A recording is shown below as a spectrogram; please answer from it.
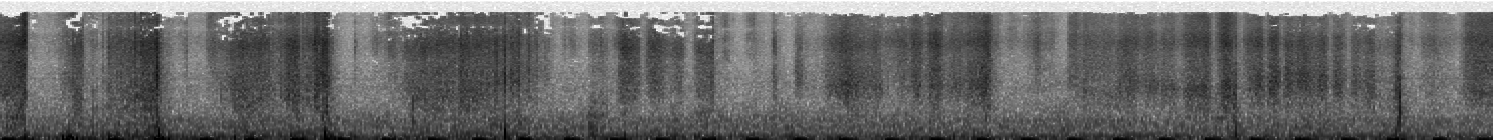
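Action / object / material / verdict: scrape / ribbed cotton gloves / cotton / none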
